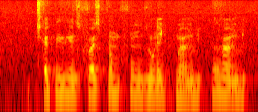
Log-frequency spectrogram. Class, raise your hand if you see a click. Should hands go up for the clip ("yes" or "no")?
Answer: no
